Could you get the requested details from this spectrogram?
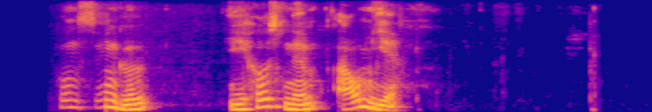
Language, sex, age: Icelandic, male, 50-59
